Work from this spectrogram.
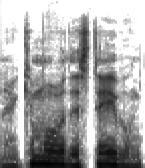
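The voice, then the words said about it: Put-on Brooklyn accent. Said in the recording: “I'm doing my Brooklyn accent.”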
